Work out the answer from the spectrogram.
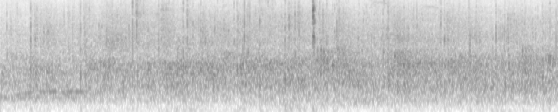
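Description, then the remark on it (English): A church audience applauds a speaker invited on stage, with a steady, dense wash of many hands clapping at once, fairly soft and even throughout, with no voices standing out. “If everybody could give her a big round of applause.”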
